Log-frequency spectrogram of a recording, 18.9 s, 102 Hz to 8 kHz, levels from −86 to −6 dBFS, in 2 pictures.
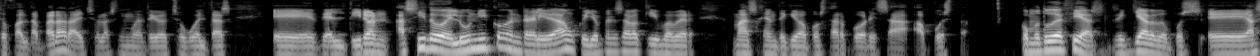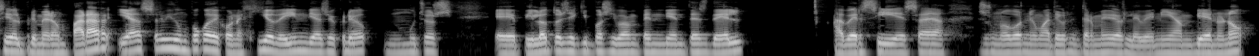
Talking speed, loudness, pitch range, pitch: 245 wpm, -26 LUFS, 115-140 Hz, 130 Hz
